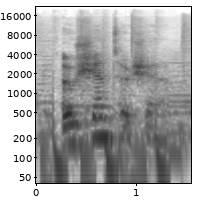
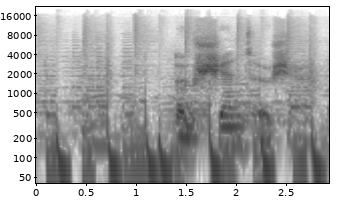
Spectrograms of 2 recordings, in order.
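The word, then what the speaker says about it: Auchentoshan: how to pronounce the 6 most difficult to pronounce Scottish distilleries in the known universe. O'Shentosham, O'Shentosham, Glass Cow, Glass Cow, Dial Oo Annie, Dial Oo Annie, T9 inch, T9 inch, Glen Saddam, Glen Saddam.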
